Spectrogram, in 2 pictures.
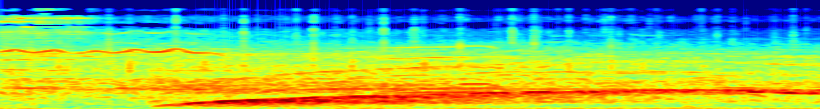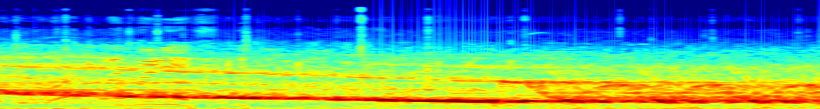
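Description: An electronic sound sweeps up and down in pitch through loudspeakers.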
